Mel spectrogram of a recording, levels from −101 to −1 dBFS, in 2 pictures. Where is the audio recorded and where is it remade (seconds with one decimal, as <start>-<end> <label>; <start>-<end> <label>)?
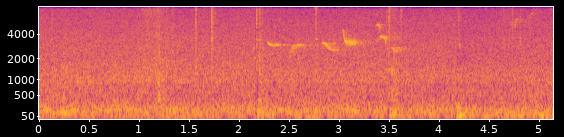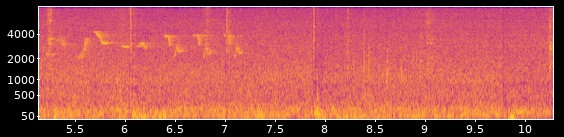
0.0-0.5 recorded; 0.5-1.2 remade; 1.2-8.9 recorded; 8.9-10.3 remade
